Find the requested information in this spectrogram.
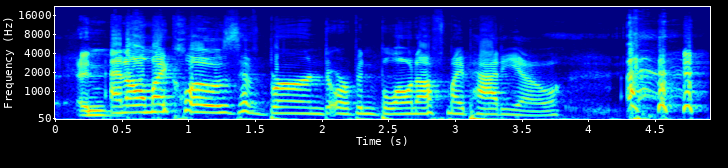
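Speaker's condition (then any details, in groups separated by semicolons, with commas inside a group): No condition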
